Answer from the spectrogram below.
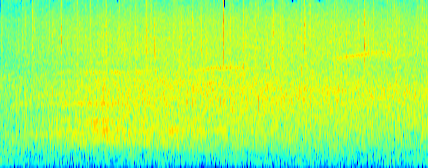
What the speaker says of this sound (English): Let's give another round of applause for our preliminary selection committee.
